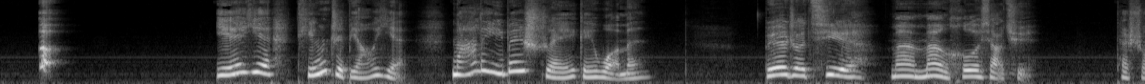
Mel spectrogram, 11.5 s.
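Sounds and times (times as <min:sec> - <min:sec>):
hiccups: 0:00.4 - 0:00.8
speech: 0:02.2 - 0:06.6, 0:07.6 - 0:10.4, 0:11.2 - 0:11.4.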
